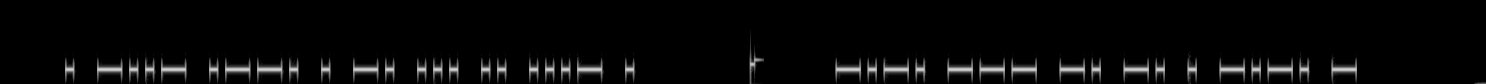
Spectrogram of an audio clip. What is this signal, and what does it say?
Morse code, heard as a keyed tone, about 15 wpm, 700 Hz. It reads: EXPENSIVE CONNECT
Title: Sentences from Top 1500 Words - New Word Drill Alt - 15wpm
